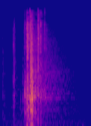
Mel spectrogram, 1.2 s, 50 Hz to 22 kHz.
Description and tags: sound 8 - locker key
Sound of a locker being locked.
Taken with a Zoom H recorder, near the door.
Taken nexto the cafeteria (upper floor).
door, open, key, campus-upf, coin, locker, UPF-CS14, unlock, lock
